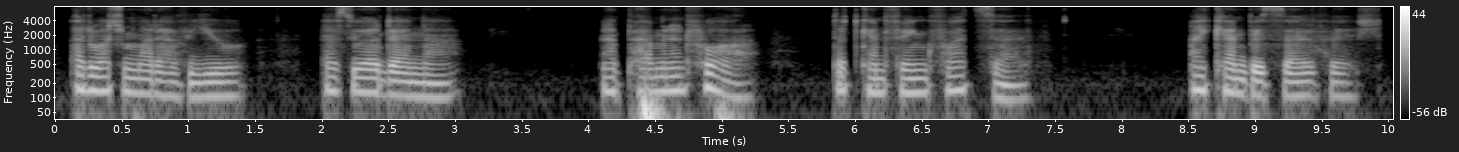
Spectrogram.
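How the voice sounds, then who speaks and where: A man playing a centuries-old vampire master and possessive, tender boyfriend in an intimate ASMR roleplay, speaking softly and wistfully with lingering phrasing. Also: medium pitch, dry recording, close to an everyday voice. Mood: possessive, adoring. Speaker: ASMR voice actor.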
